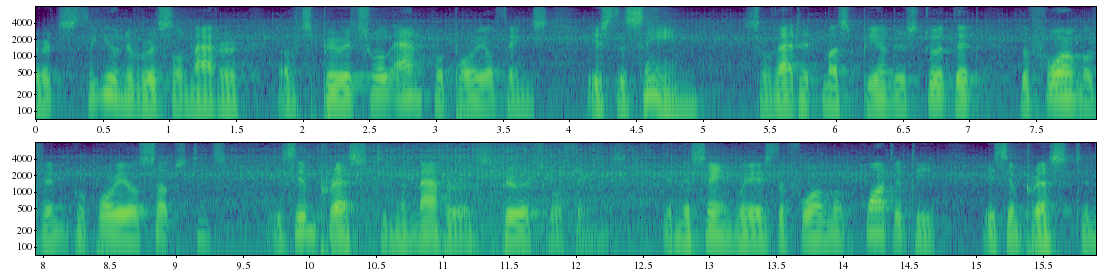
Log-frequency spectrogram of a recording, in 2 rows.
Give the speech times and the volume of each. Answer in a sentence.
The speech can be heard from 0.0 to 15.8 s, at a steady volume.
